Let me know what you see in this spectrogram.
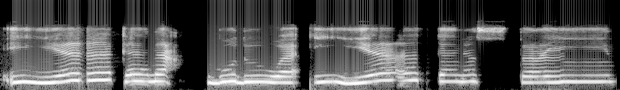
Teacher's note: আইনটা হামজার মতো শোনা গেছে। নুনের পরে হামজা হলে যেরকম উচ্চারণ হতো ওরকম হয়ে গেছে।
